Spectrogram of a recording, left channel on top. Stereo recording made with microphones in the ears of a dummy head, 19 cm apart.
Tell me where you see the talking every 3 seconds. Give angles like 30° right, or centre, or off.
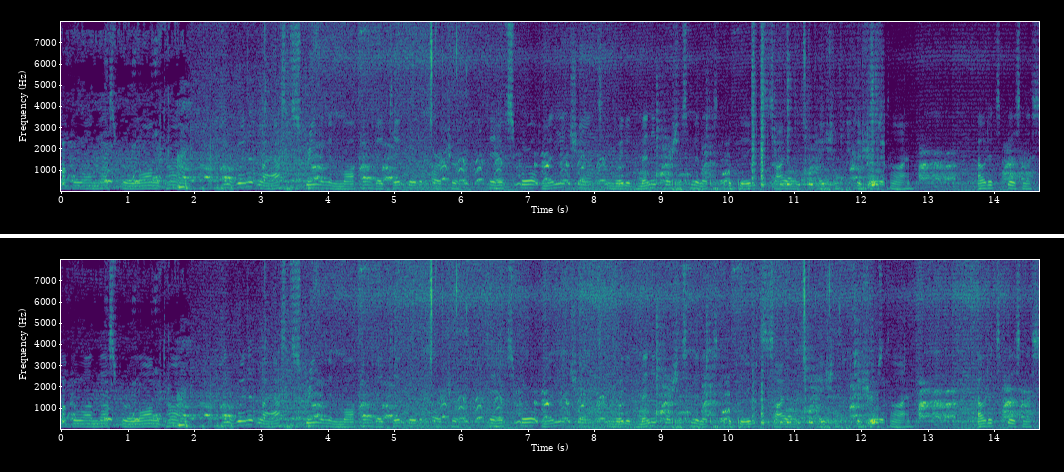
10° right, 20° left, 10° left, 20° right, 20° right.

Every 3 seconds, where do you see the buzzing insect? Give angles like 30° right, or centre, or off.
30° left, centre, 30° right, 50° right, 60° right.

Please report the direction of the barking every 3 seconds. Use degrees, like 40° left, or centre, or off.
20° left, 10° left, 10° right, 50° right, 80° right.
